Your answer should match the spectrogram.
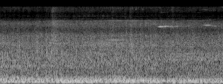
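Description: Street traffic: a motor vehicle running close by, a steady low rumble with no break.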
